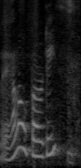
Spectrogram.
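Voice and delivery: high, coaxing sing-song for the birds; sing-song pet talk. Real, not acted. Owner coaxing her birds to greet the camera, high sing-song. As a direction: coo it up high to the birdies.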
